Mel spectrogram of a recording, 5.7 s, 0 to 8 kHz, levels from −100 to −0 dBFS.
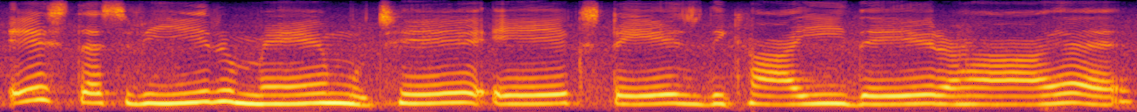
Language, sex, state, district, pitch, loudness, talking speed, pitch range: Hindi, female, Madhya Pradesh, Katni, 235 Hz, -10 LUFS, 105 wpm, 225-250 Hz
